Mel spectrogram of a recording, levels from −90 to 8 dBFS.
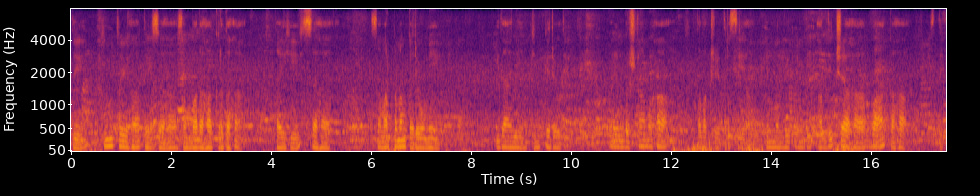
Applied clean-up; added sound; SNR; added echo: none; none; none; none.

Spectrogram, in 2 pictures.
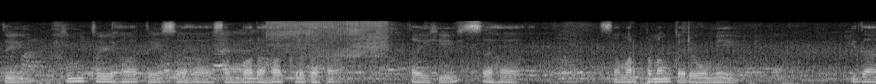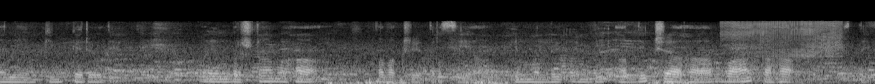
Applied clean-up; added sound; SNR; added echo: none; Squeak; 6 dB; none.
